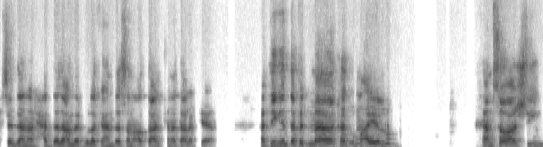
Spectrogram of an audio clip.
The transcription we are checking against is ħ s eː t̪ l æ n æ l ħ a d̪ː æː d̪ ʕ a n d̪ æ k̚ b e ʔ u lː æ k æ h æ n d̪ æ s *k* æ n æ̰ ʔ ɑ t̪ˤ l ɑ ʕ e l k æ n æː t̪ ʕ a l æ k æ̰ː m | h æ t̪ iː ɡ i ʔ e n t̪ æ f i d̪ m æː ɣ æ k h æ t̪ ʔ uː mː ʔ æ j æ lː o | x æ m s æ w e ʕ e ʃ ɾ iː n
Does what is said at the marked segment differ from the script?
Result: yes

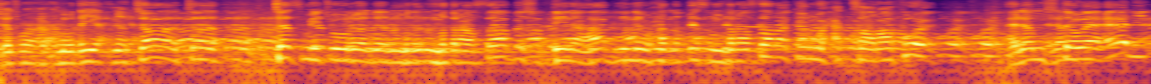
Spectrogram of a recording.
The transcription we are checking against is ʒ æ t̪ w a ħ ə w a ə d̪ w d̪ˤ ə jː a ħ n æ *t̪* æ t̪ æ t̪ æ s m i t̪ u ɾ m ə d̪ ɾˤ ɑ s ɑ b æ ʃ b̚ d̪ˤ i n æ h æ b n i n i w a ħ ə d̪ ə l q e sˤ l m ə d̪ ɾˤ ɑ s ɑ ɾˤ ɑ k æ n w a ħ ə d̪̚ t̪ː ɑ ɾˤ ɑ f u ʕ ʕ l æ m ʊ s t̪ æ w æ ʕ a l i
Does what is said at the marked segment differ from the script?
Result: no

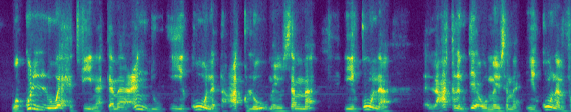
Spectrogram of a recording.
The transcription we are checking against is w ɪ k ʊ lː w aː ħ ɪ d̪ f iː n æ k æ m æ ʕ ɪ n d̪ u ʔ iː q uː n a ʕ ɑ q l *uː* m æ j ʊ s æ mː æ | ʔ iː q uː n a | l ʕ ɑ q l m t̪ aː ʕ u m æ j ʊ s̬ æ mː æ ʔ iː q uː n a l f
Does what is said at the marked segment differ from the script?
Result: yes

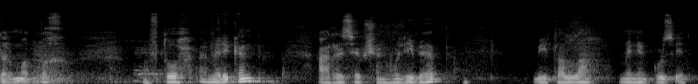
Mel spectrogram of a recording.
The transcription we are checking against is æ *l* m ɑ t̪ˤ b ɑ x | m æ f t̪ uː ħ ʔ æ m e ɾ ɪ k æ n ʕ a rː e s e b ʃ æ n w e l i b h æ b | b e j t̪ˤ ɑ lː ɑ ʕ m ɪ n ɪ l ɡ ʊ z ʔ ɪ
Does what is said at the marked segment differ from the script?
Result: no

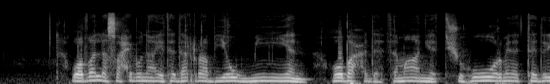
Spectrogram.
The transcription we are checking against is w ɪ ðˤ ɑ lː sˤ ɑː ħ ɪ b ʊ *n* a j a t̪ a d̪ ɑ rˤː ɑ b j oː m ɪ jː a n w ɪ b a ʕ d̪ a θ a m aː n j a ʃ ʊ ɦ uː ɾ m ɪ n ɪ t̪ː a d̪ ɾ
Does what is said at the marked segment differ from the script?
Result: no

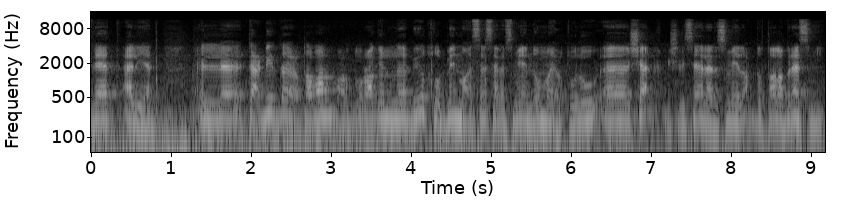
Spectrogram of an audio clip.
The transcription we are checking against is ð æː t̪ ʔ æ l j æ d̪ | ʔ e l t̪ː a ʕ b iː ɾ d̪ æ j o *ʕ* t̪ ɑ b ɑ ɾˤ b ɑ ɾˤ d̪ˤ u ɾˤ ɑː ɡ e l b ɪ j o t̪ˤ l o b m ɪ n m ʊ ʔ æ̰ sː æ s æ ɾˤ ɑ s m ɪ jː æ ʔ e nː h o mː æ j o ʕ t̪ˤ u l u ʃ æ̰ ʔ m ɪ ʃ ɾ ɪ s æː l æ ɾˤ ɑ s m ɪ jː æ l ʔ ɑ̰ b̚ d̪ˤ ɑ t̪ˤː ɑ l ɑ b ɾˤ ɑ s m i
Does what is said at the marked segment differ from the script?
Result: no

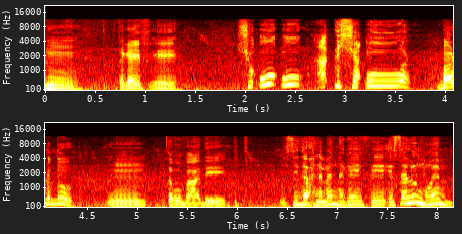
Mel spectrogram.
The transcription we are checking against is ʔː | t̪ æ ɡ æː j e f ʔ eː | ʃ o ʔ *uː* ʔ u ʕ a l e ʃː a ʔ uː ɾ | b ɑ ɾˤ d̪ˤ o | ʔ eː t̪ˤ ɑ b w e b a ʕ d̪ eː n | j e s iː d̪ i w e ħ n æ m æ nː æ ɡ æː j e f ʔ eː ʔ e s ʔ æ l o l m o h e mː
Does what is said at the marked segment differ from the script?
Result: no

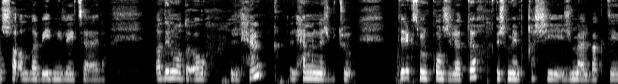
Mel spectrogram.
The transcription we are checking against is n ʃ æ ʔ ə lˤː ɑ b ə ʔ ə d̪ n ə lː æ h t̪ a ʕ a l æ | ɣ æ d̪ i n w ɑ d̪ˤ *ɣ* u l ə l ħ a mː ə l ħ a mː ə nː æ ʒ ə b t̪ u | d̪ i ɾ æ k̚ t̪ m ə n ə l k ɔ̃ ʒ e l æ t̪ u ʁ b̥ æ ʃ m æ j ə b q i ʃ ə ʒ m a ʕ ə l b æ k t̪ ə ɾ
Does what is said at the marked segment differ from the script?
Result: yes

